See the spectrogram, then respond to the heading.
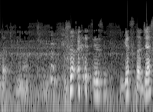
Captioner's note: laughter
